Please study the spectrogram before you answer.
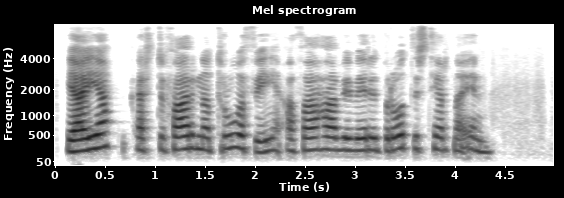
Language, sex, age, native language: Icelandic, female, 40-49, Icelandic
